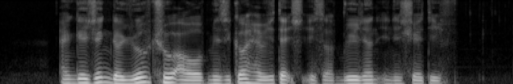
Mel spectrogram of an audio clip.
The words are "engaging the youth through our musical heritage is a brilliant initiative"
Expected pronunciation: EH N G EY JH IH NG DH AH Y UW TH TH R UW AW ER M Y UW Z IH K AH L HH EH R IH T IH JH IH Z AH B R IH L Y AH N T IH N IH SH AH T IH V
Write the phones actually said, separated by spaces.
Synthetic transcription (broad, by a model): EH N G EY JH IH NG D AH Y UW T R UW AW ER M Y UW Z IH K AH L HH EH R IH T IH CH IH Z AH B R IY L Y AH N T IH N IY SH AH T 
